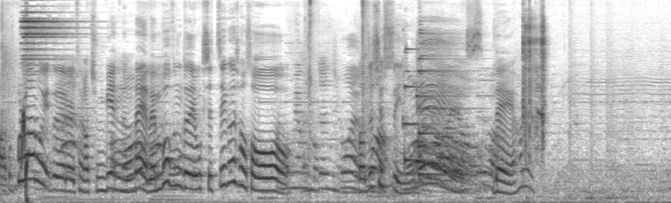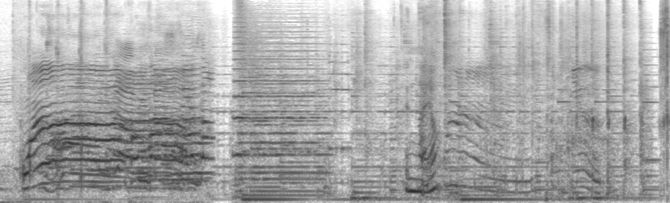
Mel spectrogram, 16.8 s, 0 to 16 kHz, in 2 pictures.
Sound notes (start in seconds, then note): 6.5 click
